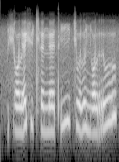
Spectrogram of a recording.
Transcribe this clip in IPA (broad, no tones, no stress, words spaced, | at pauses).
çɔːlɛxʲʊcʰɛ ŋɛːtʼiː cʊːlʊɲɔːl rʊː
